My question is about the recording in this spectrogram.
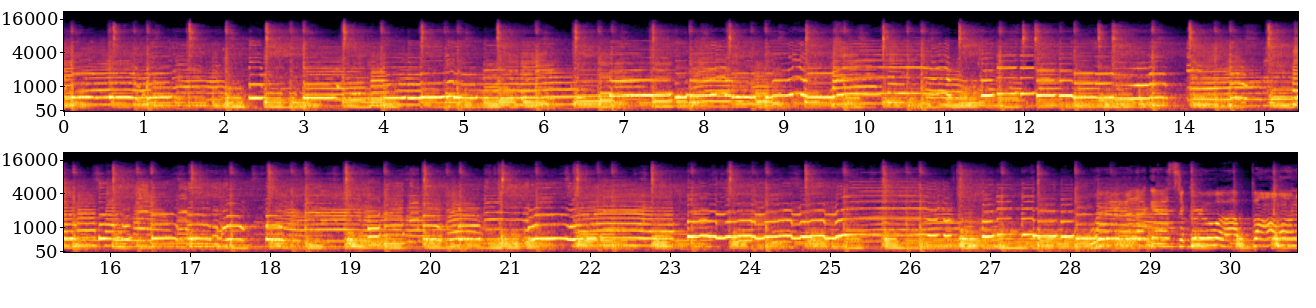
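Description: Live small jazz band playing an instrumental intro: clarinet, saxophone and trombone lines over guitar, tuba and drums keeping a steady beat.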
